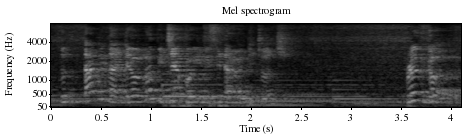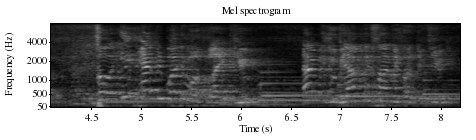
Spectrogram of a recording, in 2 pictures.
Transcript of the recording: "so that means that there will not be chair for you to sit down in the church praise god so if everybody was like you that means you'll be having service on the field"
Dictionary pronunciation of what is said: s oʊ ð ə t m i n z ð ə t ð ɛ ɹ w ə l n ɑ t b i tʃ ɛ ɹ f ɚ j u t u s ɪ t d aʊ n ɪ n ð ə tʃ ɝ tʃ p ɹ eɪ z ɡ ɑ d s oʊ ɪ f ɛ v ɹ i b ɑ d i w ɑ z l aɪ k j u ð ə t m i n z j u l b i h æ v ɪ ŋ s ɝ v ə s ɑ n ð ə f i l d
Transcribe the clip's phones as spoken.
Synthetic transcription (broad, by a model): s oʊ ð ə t m i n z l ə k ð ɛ w ə l n ɑ t b i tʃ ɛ f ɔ j u t u s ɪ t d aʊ ɪ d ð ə tʃ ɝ tʃ p ɹ eɪ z ɡ ɑ d s oʊ ɪ f ɛ v ɹ i b ɑ d i w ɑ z l aɪ k j u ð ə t m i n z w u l b i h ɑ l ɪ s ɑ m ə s ɑ n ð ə f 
